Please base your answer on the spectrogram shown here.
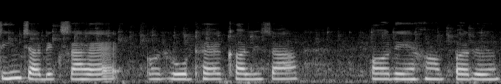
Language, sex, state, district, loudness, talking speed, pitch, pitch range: Hindi, female, Bihar, Samastipur, -17 LUFS, 155 wpm, 245 Hz, 240-255 Hz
